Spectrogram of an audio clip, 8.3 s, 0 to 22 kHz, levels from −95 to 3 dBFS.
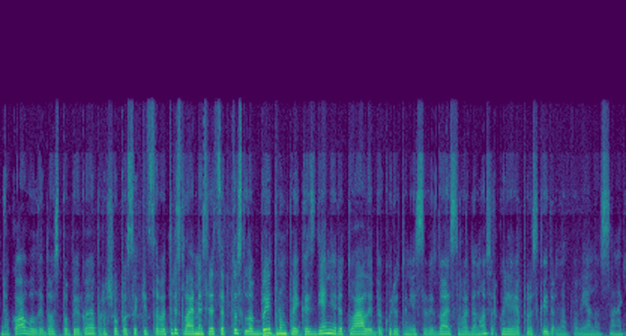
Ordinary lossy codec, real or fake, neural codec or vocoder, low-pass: Opus, 16 kbps; fake; vocoder, 44.1 kHz, 128 mel bands every 512 samples, BigVGAN v2; 14.4 kHz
